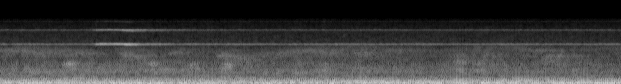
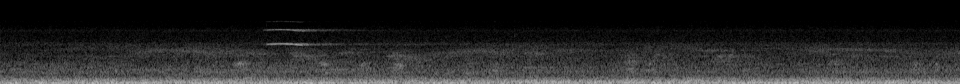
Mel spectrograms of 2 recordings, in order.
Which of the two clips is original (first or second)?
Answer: second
